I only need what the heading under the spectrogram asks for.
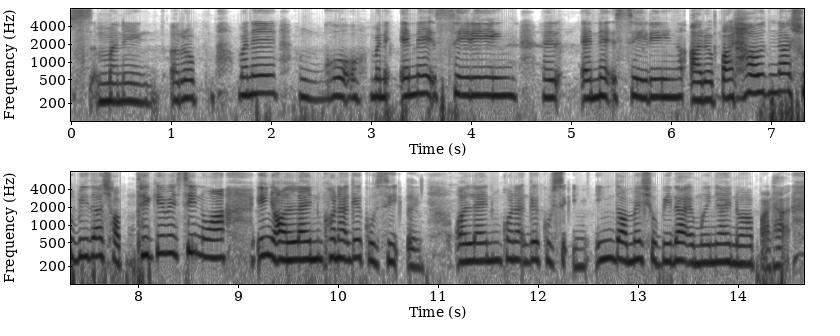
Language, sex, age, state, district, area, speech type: Santali, female, 18-30, West Bengal, Bankura, rural, spontaneous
